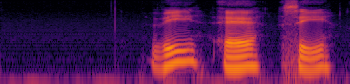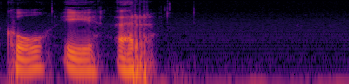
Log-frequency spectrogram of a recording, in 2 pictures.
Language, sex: Swedish, male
